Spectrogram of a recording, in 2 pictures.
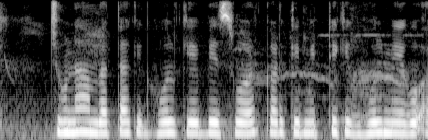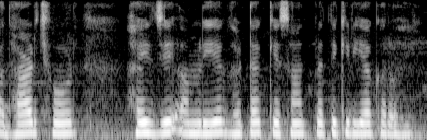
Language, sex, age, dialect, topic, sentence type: Magahi, female, 31-35, Southern, agriculture, statement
